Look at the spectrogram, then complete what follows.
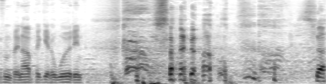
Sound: wheeze

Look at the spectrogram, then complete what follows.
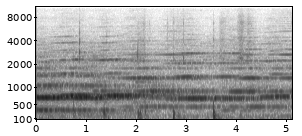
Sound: footsteps plodding

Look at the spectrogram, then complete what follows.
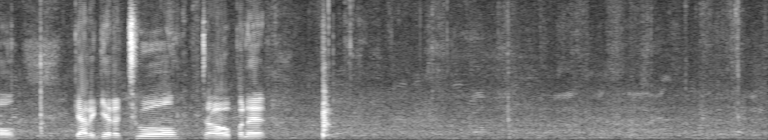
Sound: people chatting

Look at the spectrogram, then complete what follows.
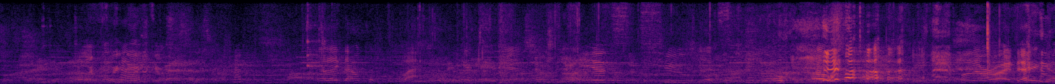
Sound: muted chatter

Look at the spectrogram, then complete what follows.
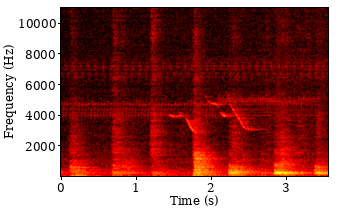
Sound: birdsong

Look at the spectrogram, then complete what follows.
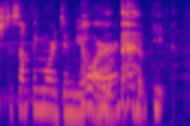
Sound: clears Throat

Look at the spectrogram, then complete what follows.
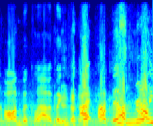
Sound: laughter

